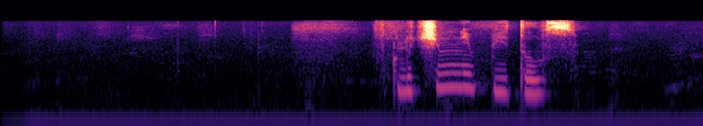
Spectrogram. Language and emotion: Russian, neutral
